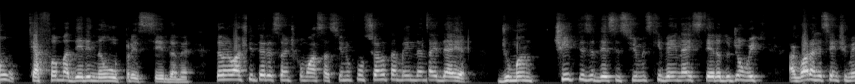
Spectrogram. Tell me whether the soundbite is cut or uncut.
cut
